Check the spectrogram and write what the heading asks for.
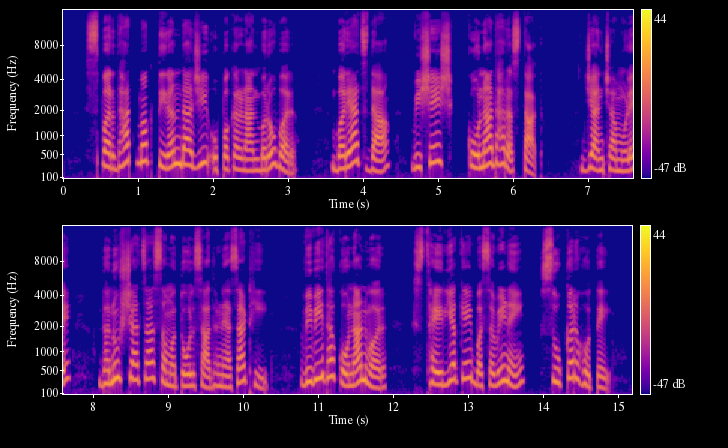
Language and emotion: Marathi, neutral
